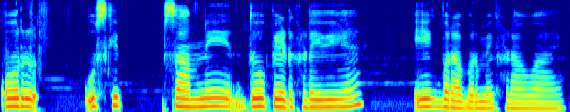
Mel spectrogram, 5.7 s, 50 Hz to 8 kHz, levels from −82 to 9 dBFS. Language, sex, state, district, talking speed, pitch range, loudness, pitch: Hindi, female, Uttar Pradesh, Saharanpur, 145 wpm, 175-215 Hz, -15 LUFS, 200 Hz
